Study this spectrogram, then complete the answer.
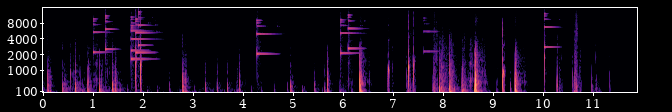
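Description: Stone blocks break with a crunch.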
